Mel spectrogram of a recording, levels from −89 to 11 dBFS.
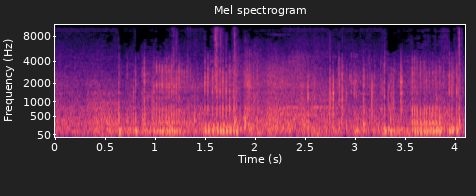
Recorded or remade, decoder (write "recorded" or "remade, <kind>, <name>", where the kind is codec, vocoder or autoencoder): remade, vocoder, Vocos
